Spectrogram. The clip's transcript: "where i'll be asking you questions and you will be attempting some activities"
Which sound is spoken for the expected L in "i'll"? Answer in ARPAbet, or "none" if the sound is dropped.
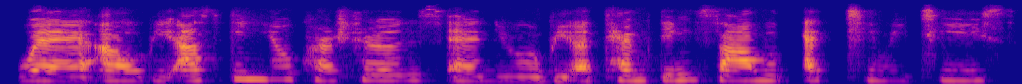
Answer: W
